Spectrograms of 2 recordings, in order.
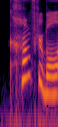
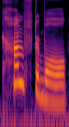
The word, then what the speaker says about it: comfortable: I remember a student who always stressed the wrong syllable in comfortable instead of comfortable, small thing, but it sounded awkward.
